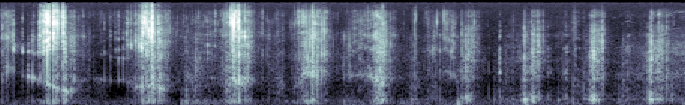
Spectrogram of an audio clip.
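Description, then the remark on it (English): Crisp crunching of Zach's Mighty tortilla chips being chewed, with about ten sharp bites in a steady rhythm, the first few loudest and brightest, and no talking. “Can you hear that? Not only are these chips sturdy and crunchy, they're absolutely delicious.”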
